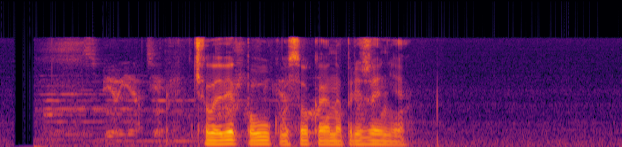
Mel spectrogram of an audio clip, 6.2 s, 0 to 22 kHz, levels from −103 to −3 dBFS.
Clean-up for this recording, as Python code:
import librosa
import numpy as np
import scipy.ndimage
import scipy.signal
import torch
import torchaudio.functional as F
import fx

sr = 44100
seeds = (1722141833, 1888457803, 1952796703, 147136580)

y = fx.fix_declick_ar(x, sr, threshold=6.5)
